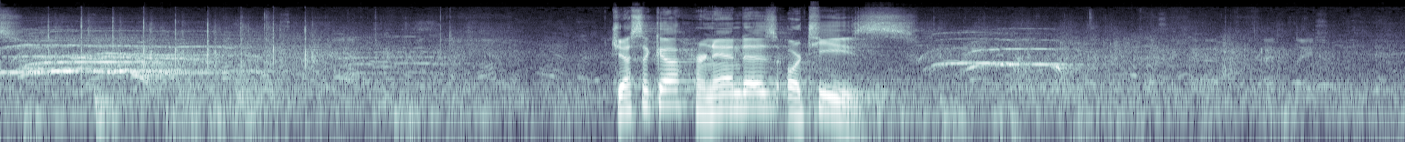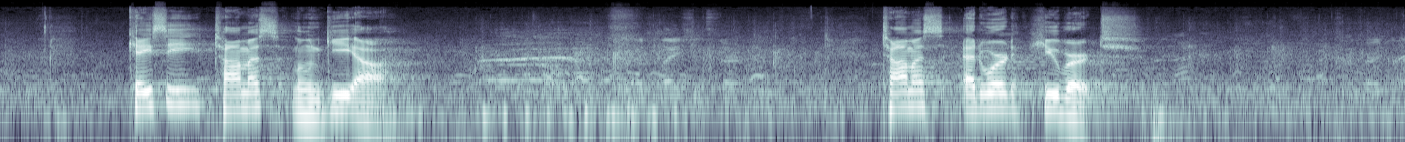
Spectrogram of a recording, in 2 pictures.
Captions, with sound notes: (applause, cheering) Jessica Hernandez-Ortiz. (applause, cheering) Casey Thomas Munguia. (applause, cheering) Thomas Edward Hubert. (applause)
